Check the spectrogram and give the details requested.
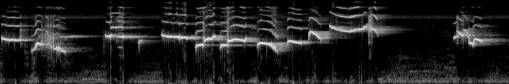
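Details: Loud, clear whistled phrases from an Oriental magpie-robin singing in the morning to provoke rivals: sliding up-and-down notes in quick bursts, a pause, then one more bright rising-falling whistle.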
